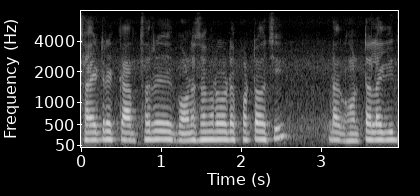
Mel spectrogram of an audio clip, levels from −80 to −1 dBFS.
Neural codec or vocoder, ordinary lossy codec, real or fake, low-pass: none; none; real; none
